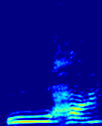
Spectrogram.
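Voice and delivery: high, loud swooning ooh; high, loud cooing delight. Real, not acted. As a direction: swoon over it. Swooning over pattern.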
